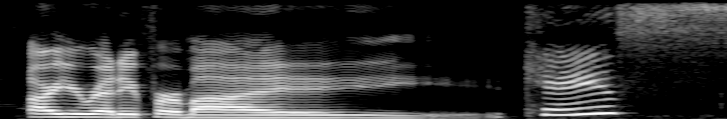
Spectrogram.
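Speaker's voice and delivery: uncertain, hesitant tone. After the ad read, opening the next bit to the other speaker, unsure. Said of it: "you sounded unsure about even asking that question".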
